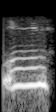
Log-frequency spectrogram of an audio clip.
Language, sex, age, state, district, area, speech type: Nepali, female, 30-45, West Bengal, Kalimpong, rural, conversation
